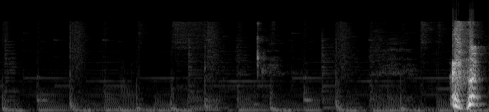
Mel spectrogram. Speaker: you'll have to excuse my voice and coughing thoughts i'm still full of cold still not well so um i'm doing the best i can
